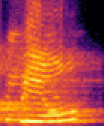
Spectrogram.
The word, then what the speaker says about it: plus: Plus in French is Plu. Okay, same spelling as in English. We will pronounce it as Plu. Ending letter S here will be silent.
